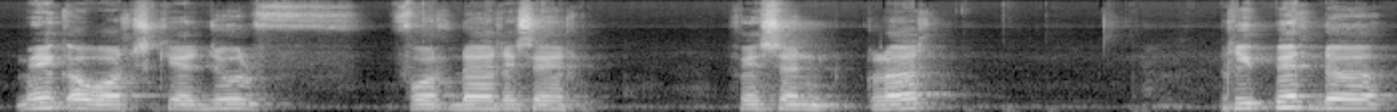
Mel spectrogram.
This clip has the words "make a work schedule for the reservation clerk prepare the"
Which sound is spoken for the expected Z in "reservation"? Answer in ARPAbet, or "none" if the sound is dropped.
S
